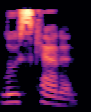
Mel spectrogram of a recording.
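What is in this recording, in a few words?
"loose cannon", English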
